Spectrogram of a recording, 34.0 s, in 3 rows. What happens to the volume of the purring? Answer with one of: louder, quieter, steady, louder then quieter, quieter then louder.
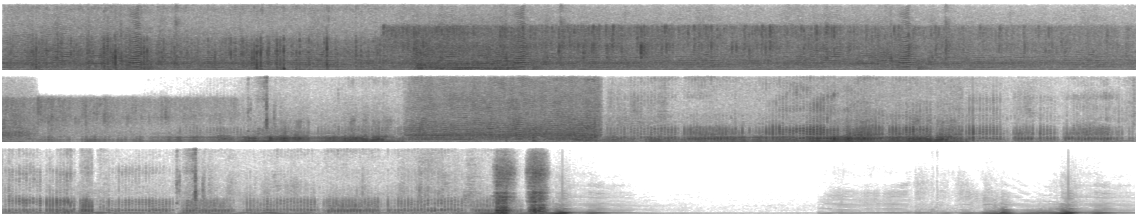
louder then quieter.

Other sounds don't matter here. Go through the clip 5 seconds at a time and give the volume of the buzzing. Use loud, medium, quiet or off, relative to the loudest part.
loud, loud, loud, loud, loud, medium, medium.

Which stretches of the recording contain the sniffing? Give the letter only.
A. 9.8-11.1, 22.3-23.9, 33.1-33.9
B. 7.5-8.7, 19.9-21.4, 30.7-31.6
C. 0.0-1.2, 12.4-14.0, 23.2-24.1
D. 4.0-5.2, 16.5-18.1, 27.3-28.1
D.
